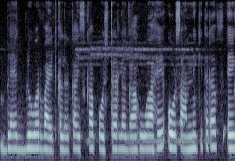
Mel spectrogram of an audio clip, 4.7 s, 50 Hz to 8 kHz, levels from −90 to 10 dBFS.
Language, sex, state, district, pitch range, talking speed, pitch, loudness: Hindi, female, Delhi, New Delhi, 200-210 Hz, 205 wpm, 205 Hz, -18 LUFS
